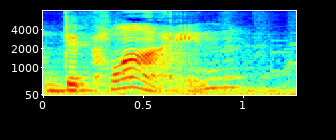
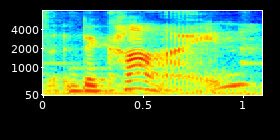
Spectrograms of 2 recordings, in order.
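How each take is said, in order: First: The L sound is clearly pronounced. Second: The L sound is left out. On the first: The speaker calls it right. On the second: The speaker calls it wrong.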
